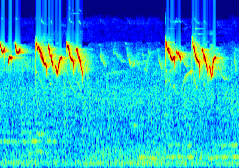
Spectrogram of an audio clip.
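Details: Lively white-eye song of high, thin, fast chirps in two-to-four-note bursts, with a quiet gap of over a second between groups; faint low hum behind.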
